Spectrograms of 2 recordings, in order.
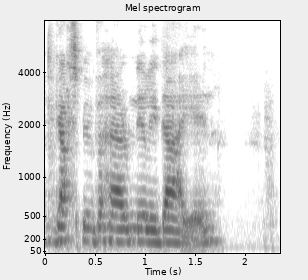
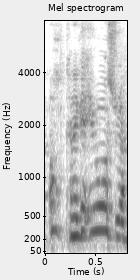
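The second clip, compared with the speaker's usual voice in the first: higher, louder eager plea; fangirling; 8 semitones higher, 5 dB louder, much faster than usual. Retold or imitated. Fan asking the band guitarist for autograph, eager high. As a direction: beg like a starstruck fan. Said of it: "proper fangirling".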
